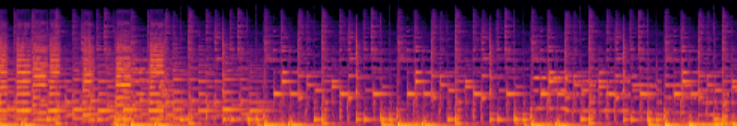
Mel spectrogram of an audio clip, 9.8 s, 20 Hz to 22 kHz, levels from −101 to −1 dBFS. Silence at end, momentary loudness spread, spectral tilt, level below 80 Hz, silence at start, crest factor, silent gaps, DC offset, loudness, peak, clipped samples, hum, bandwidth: 0 s; 9 LU; -6 dB/octave; -30 dBFS; 0 s; 16 dB; none; under 0.1%; -27 LUFS; -10 dBFS; under 0.1%; none; 14.5 kHz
